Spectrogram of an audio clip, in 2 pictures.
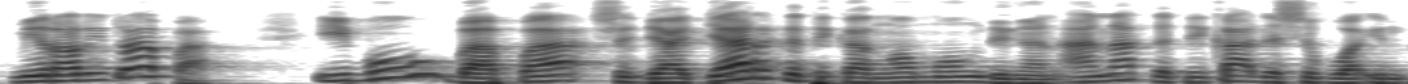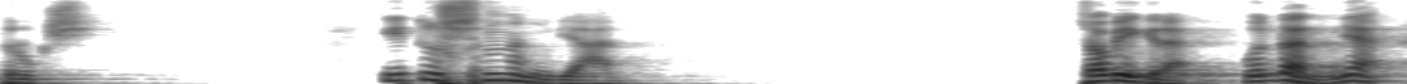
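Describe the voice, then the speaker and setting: A man with a Sundanese accent giving a lively religious talk on parenting, speaking directly to mothers and fathers and acting out tones of voice. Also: high voice, normal speed, long pauses. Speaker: Islamic preacher.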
